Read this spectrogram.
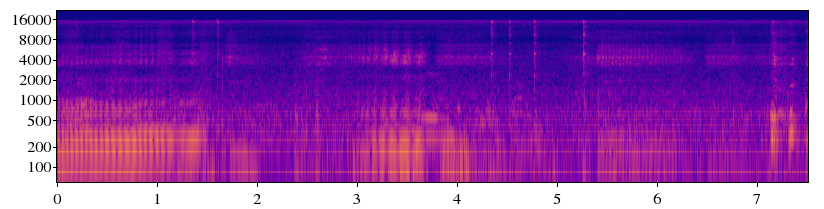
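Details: Very loud snoring during sleep after a night out: buzzing, tonal snores on breaths in, with light clicks and rustle between; snoring.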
